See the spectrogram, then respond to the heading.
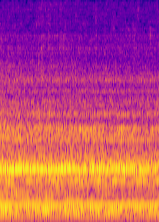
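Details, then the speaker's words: Houseboat residential-style AC/heat pump, condensate pump kicking on after clean water is poured into the drain pan during service: steady, even hum with a mid-pitched whine, no knocks or rattles; draining freely, no backed-up P-trap. "we should hear the condensate pump kick on just a second flowing out nicely so i don't have a backed up p-trap"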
